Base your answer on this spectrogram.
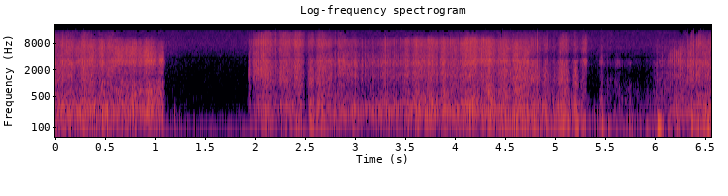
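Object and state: Foam makeup sponge.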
